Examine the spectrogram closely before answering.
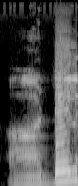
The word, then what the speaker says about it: Dalle: सिक्कीमची एक वेगळ्या प्रकारची मिरची आहे, जिला डेल खुर्सानी असं म्हटलं जातं. थोडं सोपं आहे लक्षात ठेवायला. डेलचे लॅपटॉप असतात, पण स्पेलिंग वेगळं आहे. बरं, स्पेलिंग इथं DALLE आहे.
